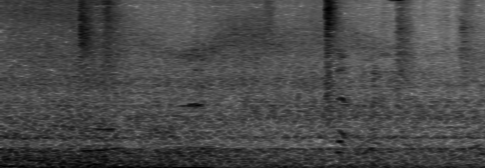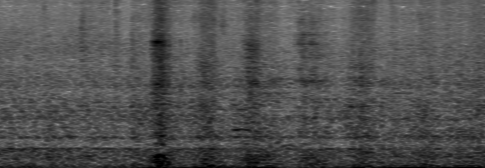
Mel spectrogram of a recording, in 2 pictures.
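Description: The bus body rattles and clunks over the road.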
